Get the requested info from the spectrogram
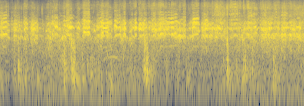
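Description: A large flock of gulls calling, a dense chorus of many overlapping high cries, as the birds crowd in for food being thrown to them.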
